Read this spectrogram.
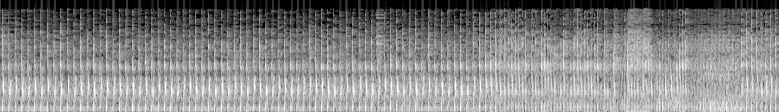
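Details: Freshly assembled Honda Supra-series motorcycle engine, test run with no exhaust fitted; loud, sharp, evenly spaced pops at about three per second from the open pipe, running steadily. Normal running.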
